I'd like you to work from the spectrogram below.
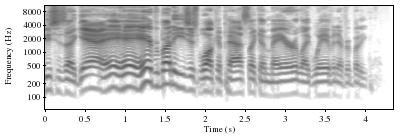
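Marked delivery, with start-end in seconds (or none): none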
